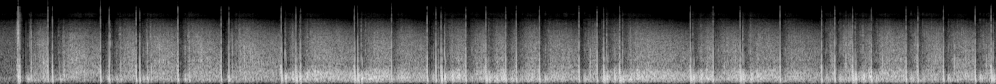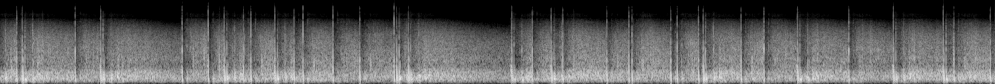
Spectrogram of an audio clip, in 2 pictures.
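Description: Fireworks going off without pause: a dense run of sharp bangs and crackle that starts suddenly and keeps going, with a brief lull about fifteen seconds in.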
